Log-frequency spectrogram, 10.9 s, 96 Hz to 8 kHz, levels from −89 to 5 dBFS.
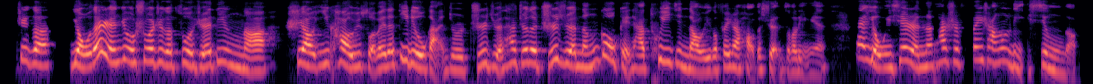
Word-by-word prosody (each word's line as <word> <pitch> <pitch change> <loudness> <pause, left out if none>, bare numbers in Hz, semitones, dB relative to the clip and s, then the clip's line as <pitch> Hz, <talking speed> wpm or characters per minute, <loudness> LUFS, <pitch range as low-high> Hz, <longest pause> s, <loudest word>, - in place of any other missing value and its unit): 这 330 -4 -7
个， 260 -3 +5 0.2
有 240 -3 +6
的 - - +10
人 305 0 +4
就 310 -4 +1
说 315 +1 +2
这 310 -1 -5
个 260 - +1
做 265 0 -1
决 240 +1 0
定 280 -5 -7
呢， 190 -2 +3 0.2
是 - - -13
要 255 -2 +8
依 265 +4 -6
靠 300 -5 +3
于 245 - -6
所 - - -3
谓 220 - 0
的 260 +1 +1
第 345 0 -5
六 240 -6 +5
感， 210 - -3
就 210 - -7
是 200 - -4
直 255 +8 -7
觉， 240 - -2
他 295 +3 -4
觉 295 +1 0
得 285 - +7
直 280 +5 -5
觉 275 -2 +3
能 250 +4 -4
够 370 -4 +1
给 - - -5
他 215 -2 -3
推 315 +5 -6
进 275 -5 -8
到 190 -4 0
一 190 - -4
个 205 - -4
非 235 +3 -3
常 220 -2 -1
好 - - -5
的 200 - -11
选 245 +8 -5
择 180 - -8
里 180 - -10
面。 160 +8 -14 0.3
但 370 -3 -1
有 230 -6 +3
一 235 - -5
些 335 +7 -1
人 235 -7 +1
呢， 250 +1 -4
他 315 +1 -2
是 310 -1 -7
非 340 0 -5
常 310 -2 -4
理 245 -5 -9
性 210 -5 -6
的， - - -14
265 Hz, 345 characters per minute, -21 LUFS, 230-300 Hz, 0.3 s, 的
